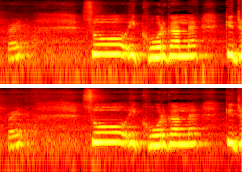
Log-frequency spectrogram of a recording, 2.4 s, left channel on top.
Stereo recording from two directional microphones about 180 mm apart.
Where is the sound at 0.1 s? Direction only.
15° left (ahead or behind).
